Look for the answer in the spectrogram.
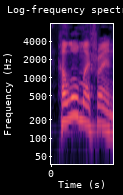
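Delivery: put-on Russian accent. Suggesting to a friend how to greet someone in the game, in a Russian voice. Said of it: "do the Russian voice instead".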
